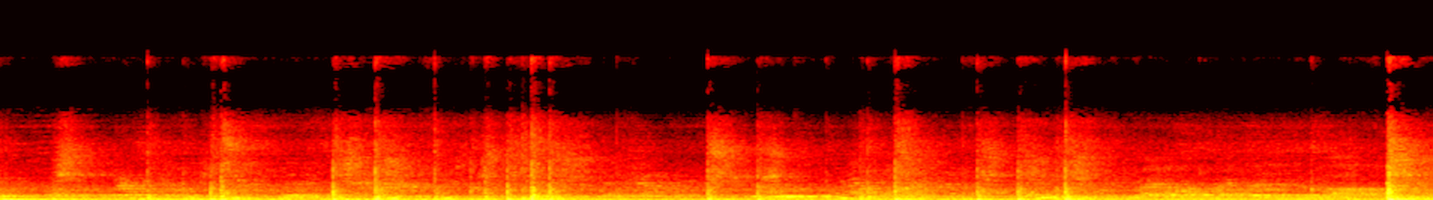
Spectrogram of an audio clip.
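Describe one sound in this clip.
Fists and shins thud against heavy punching bags in a hard, echoing room.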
